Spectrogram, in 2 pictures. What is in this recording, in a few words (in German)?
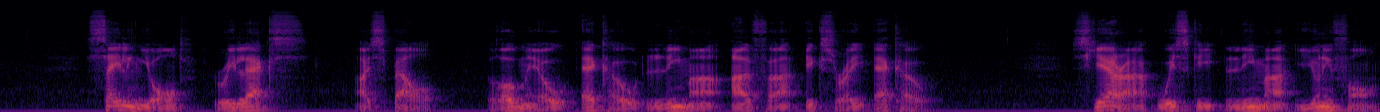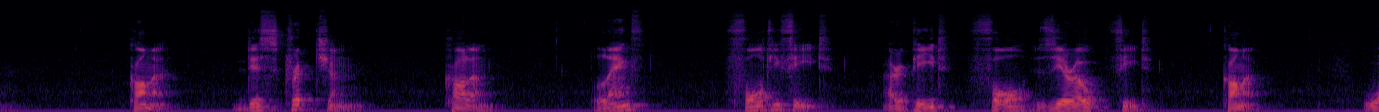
Seefunktext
